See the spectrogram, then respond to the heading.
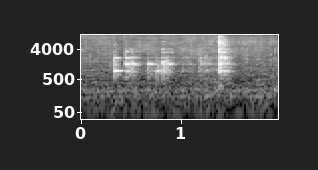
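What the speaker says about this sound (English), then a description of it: "we're going to saute some spinach and olive oil and garlic" Spinach sautéing in olive oil with garlic in a pan, a steady soft sizzle with a few stirring scrapes and clatters rising over it.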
